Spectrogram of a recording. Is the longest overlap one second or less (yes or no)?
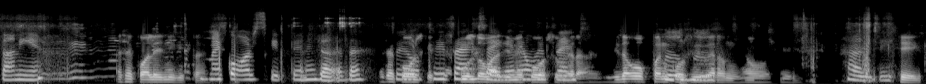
no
